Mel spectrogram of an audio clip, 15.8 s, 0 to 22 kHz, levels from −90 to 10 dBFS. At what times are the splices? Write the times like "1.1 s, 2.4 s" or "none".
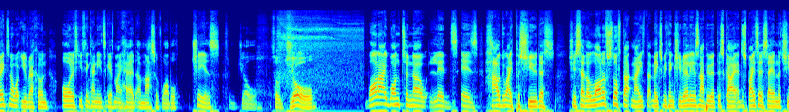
7.3 s, 9.6 s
